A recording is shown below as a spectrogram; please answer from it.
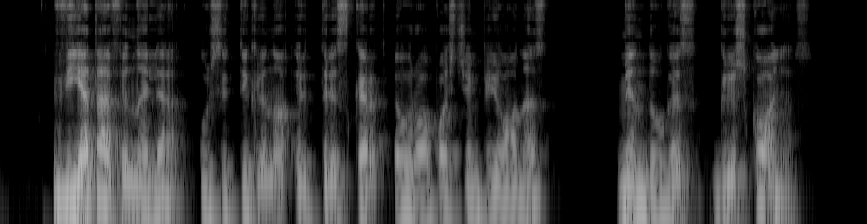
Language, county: Lithuanian, Alytus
